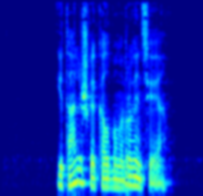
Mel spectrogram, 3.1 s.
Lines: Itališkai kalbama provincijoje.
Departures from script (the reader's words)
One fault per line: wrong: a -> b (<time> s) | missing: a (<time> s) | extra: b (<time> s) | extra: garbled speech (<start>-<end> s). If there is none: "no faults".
no faults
